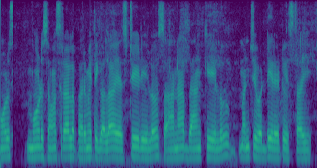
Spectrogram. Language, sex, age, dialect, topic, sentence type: Telugu, male, 46-50, Southern, banking, statement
